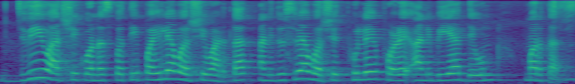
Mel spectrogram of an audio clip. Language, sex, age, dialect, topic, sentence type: Marathi, female, 56-60, Varhadi, agriculture, statement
